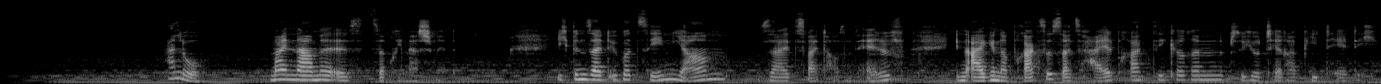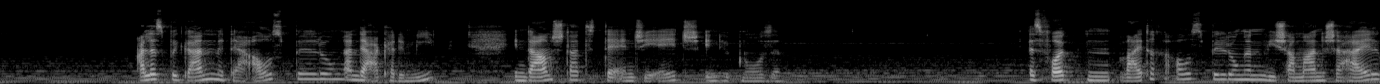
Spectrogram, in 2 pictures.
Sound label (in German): Intro mit Musik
